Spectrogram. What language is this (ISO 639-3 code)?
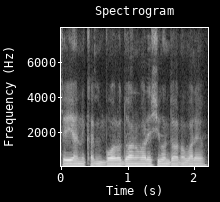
ccp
